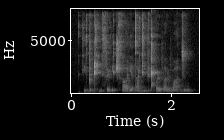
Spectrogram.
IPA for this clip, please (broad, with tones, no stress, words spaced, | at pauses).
kʲə˧dɛ˨ɖxi˨ sə˧ɭɾʲɑ˨t͡ʃ xɑ˧ ɾʲɑ˧dɑ˧ɡʲʊ˦lʲɾʲə˦ɖ qʷi˧ɭβɑ˧ɭ βɑ˦d͡zu˦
